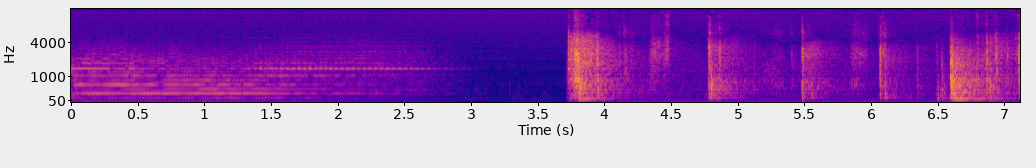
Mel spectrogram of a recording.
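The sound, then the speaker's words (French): A door opens with a series of sharp wooden thunks and knocks after a soft, sustained tonal passage fades into a brief silence. “Il attend ainsi une heure, deux heures, puis la porte s'ouvre.”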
